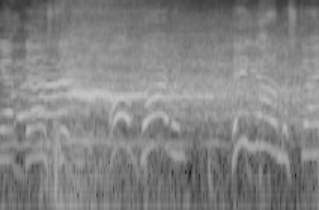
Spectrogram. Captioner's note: wrestler yelling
